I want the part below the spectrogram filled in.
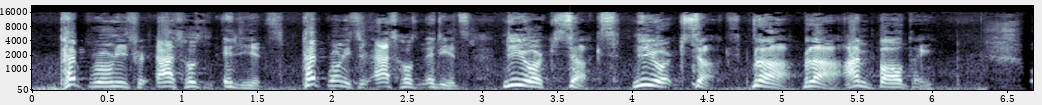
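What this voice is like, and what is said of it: Pretty good impression of Maddox. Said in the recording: “my impression of Maddox ... it's a pretty good impression”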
